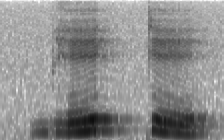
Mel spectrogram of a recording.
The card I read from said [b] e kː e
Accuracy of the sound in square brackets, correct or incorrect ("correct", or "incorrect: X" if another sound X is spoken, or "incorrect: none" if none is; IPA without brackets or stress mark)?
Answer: incorrect: bʱ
